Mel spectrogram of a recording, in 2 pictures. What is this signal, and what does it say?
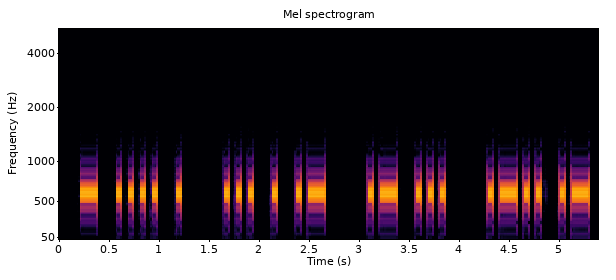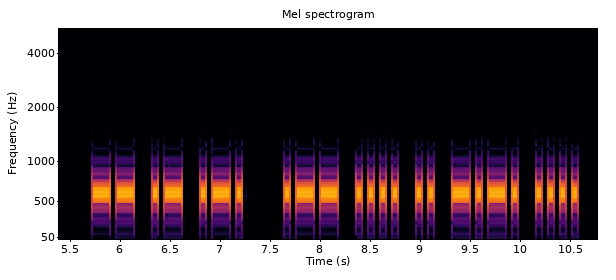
Morse code, heard as a keyed tone, about 20 wpm, 600 Hz. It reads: THE SEA AS LA MAR WHICH
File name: the old man and the sea / the old man and the sea part 1 20wpm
